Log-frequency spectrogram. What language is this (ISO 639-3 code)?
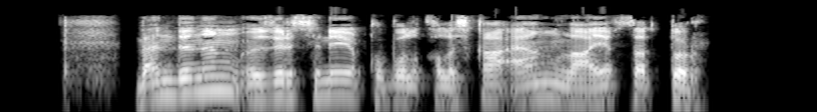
uig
